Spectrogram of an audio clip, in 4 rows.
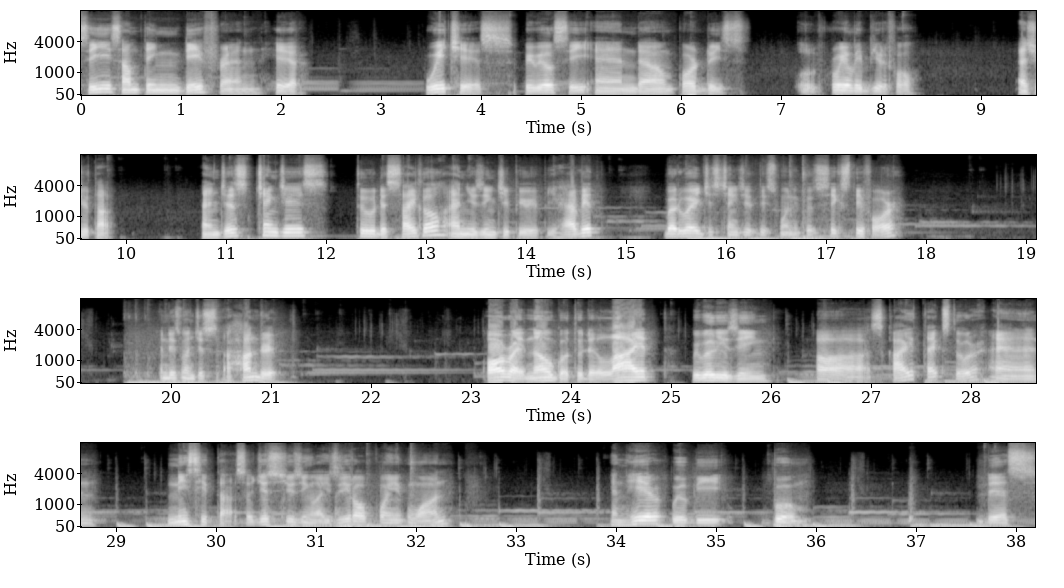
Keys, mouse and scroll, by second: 4.4 click, 8.1-9.0 drag, 9.0-11.2 middle drag, 11.2-11.8 drag, 11.8-13.5 middle drag, 13.5-13.9 drag, 13.9-16.8 middle drag, 16.8 BackSpace, 20.5 0, 21.7-24.9 middle drag, 27.6-32.0 drag, 32.0 BackSpace, 33.9 click, 34.7-37.9 middle drag, 37.9 click.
